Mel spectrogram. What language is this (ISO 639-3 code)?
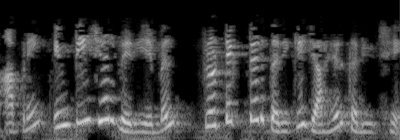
guj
